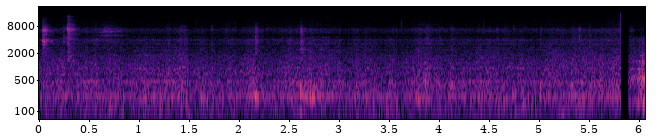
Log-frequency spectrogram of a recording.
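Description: Moving passenger train coach, heard from its open doorway: a steady rumble of wheels on rail with a few faint clicks. It cuts off abruptly just before the end.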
